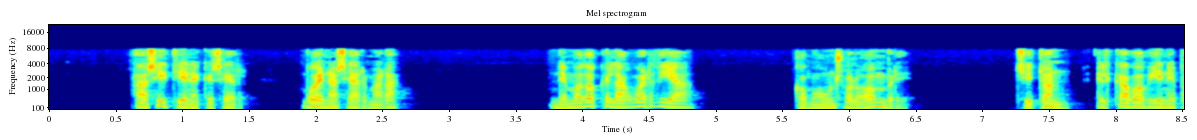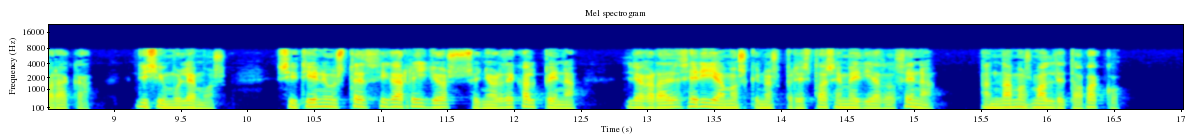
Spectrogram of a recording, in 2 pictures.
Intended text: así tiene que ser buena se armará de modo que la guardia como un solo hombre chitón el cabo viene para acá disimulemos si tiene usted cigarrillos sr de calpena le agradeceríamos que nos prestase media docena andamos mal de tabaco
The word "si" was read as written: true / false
true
